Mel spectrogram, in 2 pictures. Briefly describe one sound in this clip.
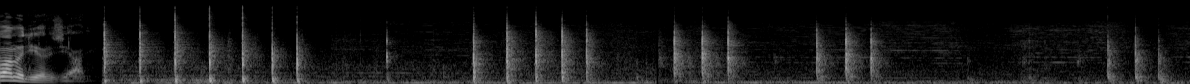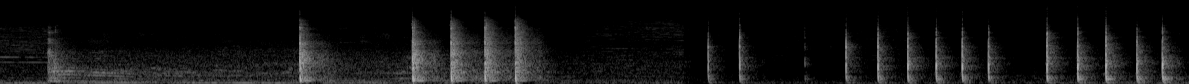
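A wooden mallet taps a chisel into wood in quick, sharp knocks.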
